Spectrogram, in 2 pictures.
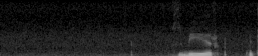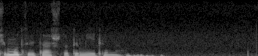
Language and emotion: Russian, sad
